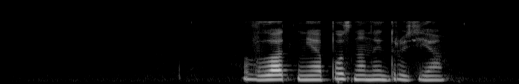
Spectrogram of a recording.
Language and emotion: Russian, neutral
